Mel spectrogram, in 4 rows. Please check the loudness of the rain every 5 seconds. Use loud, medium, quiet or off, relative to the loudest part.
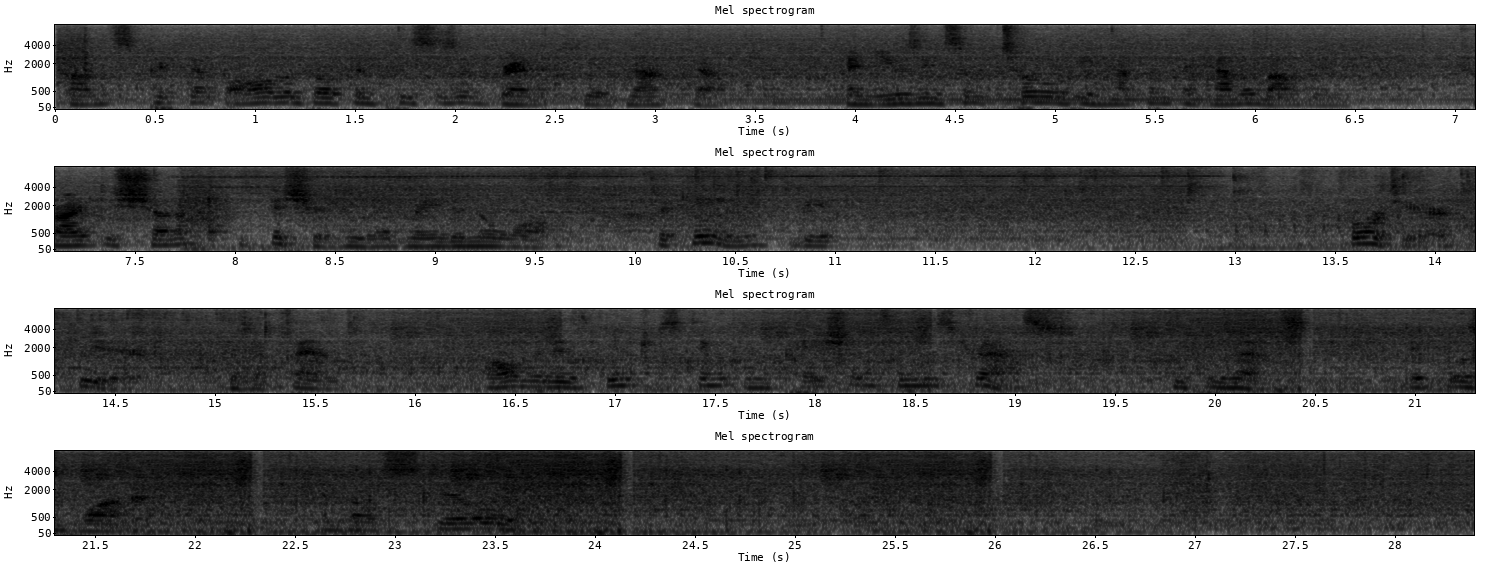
medium, medium, medium, medium, loud, loud.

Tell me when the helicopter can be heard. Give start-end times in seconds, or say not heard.
0.0-28.3.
